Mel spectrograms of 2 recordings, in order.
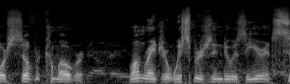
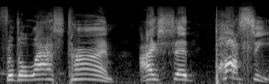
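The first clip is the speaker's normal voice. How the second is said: deliberate, loud, high, drawn-out proclaiming voice; 10 semitones higher, 9 dB louder than usual. Telling a joke of the day, delivering the punchline in a loud voice. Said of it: "in a loud voice".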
